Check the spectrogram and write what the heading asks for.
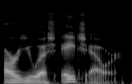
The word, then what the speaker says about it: rush hour: Remember that with compound nouns like this, the stress is almost always on the first word. So it's ruh hour, not rush hour.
